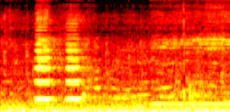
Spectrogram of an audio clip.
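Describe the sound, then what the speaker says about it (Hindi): Heavy street traffic in a busy market, with two short, loud car horn toots near the start and a steady low rumble of engines and crowd noise throughout, plus a fainter sustained tone later. "यहाँ पे ट्रैफिक बहुत ज़्यादा है"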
